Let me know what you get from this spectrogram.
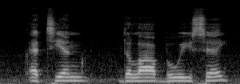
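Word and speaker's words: Étienne de La Boétie: Okay, so that is the correct pronunciation there then. Etienne de la Buisi?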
